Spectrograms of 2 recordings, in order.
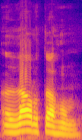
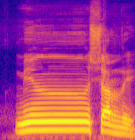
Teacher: اخفا میں آواز گونجتی ہے اور گنہ میں ناک میں آواز بالکل کمپلیٹلی بند ہو جاتی ہے۔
